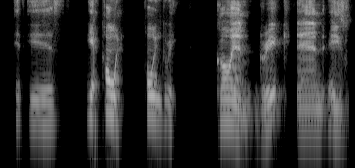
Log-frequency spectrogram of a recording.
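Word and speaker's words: Koine: How is that pronounced? Koan? It is, Koan Greek.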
